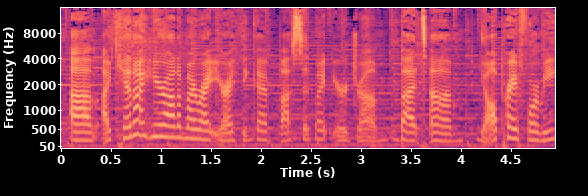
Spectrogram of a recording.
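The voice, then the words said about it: Sick, awful-sounding voice. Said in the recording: “I'm super sick and that's why my voice sounds so awful”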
